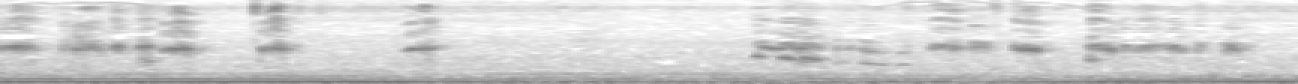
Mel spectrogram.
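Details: Two rainbow lorikeets squabbling while being fed grapes; harsh screechy chattering bursts in two clusters with a brief pause between, over a steady low hum.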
